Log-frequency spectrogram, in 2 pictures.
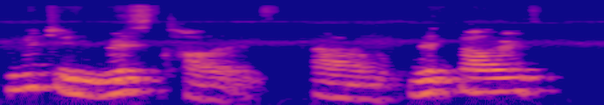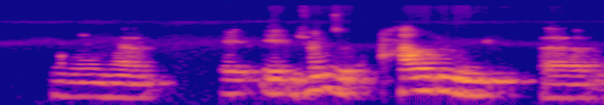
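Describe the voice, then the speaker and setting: Soft-spoken man, distant and echoey. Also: mid-range voice, a little hiss or hum. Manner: halting, searching for words. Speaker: board member. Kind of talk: public meeting question. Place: boardroom. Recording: distant, echoey, phone-like sound.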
